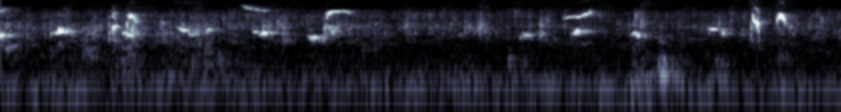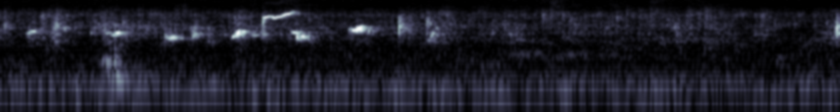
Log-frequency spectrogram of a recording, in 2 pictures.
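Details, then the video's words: A tame male kemade sings steadily, used as a tutor recording: a busy jumble of short sweet chirps, upslurred whistles and clipped notes, many high-pitched, with brief pauses and a faint soft background hiss. "Suara Burung Kemade Jantan Jinak Gacor Ngalas Buat Masteran"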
